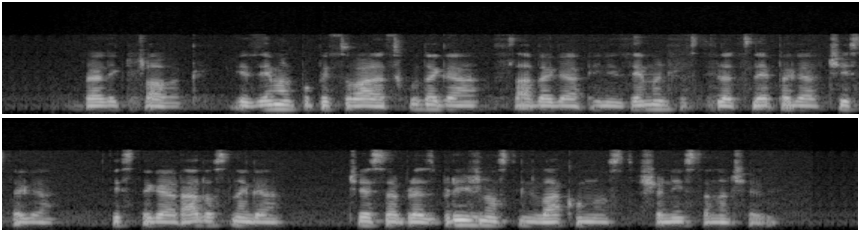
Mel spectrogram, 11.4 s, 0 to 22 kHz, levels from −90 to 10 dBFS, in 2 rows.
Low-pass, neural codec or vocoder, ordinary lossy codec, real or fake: 19.8 kHz; none; MP3, 96 kbps; real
